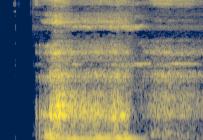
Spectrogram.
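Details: Sleeping girl snoring loudly, also teeth grinding and delirious: a single loud, low, rumbling, rattling breath trailing off softer; snoring.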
